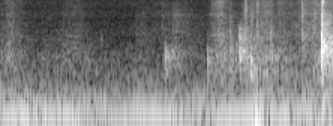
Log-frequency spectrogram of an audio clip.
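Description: Faint rustling and light knocks of plastic-wrapped meat packs being handled and set down, over a low steady hum.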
